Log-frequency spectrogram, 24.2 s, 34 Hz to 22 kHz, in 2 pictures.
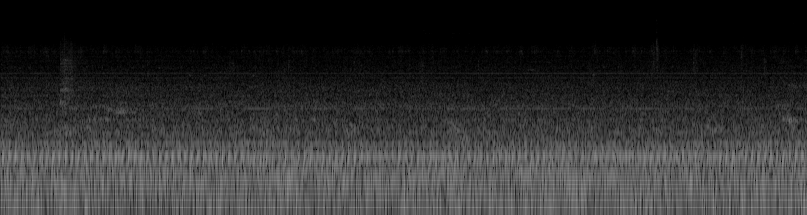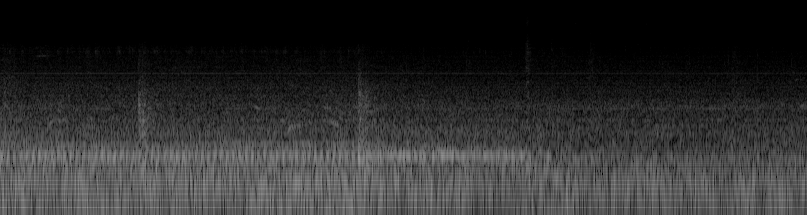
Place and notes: St. Petersburg, Russia - Finlyandsky railway station in St. Petersburg
I often go to this station. I like the sound of the station, they for me as a song.
Recored with a Zoom H2.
